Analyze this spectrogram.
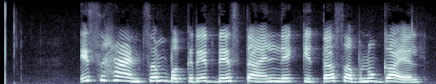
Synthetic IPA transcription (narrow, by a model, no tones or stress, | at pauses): isɦæ̃ɳsəmbəkɾeɾd̪est̪ailnekːit̪asəbnuːɡajəl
